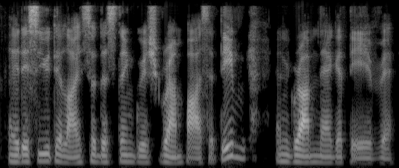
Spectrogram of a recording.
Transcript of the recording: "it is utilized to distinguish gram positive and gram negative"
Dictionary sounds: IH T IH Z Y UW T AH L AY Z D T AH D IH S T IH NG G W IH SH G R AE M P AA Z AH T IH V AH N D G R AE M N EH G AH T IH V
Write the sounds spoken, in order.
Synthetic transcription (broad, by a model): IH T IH S Y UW T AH L AY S T AH D IH S T IH NG G W IH SH G R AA M P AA S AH T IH V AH N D G R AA M N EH G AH T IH V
